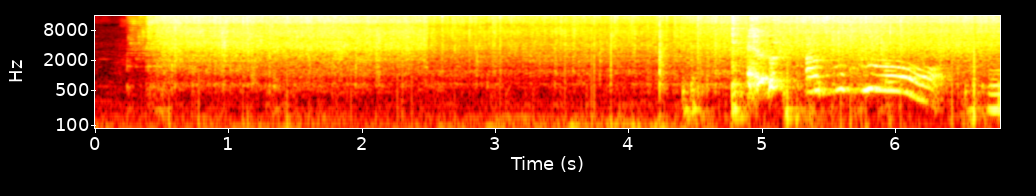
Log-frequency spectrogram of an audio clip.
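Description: Spices and curry leaves crackling and sizzling as they hit hot oil for a South Indian tempering with chili powder, a loud steady fry building in intensity with a stirring clatter near the end.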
